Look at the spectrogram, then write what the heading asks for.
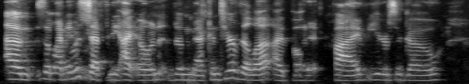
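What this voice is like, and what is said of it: Strained, fading voice. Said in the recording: “I'm kind of losing my voice. Everyone's dream, me losing my voice.”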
